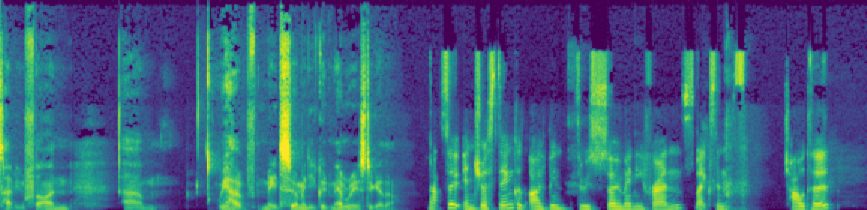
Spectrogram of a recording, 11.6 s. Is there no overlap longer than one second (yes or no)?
yes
